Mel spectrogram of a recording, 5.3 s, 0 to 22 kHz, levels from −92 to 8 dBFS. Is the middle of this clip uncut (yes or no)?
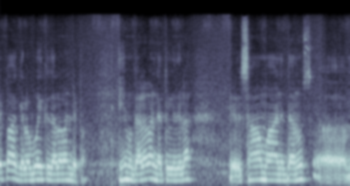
yes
